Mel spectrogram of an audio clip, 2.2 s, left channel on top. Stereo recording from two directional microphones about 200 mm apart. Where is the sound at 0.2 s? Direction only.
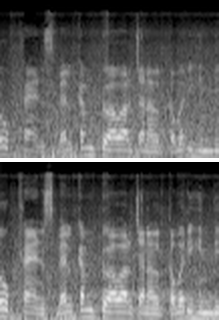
45° right (ahead or behind).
